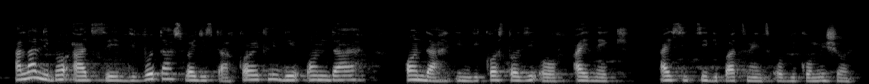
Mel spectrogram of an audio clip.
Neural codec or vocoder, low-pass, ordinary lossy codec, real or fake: none; 7.2 kHz; none; real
